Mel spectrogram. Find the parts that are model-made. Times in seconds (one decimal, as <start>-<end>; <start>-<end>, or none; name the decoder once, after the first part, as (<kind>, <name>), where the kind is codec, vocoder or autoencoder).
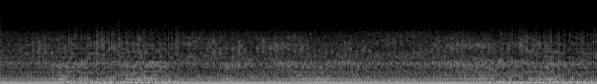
0.6-1.8 (vocoder, BigVGAN v2); 4.9-6.0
